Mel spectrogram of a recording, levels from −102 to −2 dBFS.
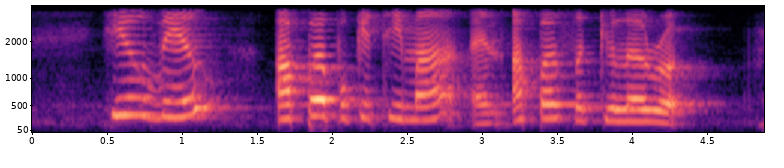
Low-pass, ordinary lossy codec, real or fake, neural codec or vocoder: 3.6 kHz; none; real; none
